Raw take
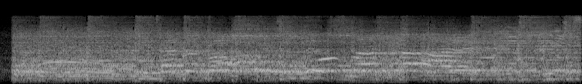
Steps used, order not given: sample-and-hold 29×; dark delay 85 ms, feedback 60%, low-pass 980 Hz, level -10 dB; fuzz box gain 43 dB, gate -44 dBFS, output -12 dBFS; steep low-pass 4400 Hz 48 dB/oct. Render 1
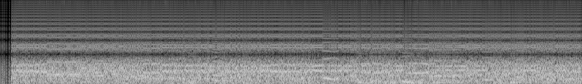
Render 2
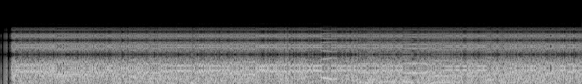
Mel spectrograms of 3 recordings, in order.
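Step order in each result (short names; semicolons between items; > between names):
steep low-pass > sample-and-hold > fuzz box > dark delay; fuzz box > dark delay > sample-and-hold > steep low-pass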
